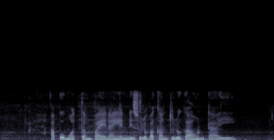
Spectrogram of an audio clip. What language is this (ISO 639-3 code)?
tel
